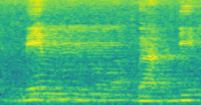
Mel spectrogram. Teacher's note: Ganti nun atau tanwin diganti dengan mim. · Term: iklab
